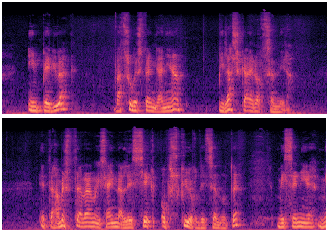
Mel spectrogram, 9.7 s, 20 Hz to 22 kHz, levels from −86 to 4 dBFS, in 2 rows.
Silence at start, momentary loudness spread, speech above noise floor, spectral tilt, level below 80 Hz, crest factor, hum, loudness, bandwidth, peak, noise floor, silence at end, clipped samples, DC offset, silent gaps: 0 s; 10 LU; 25 dB; -5.5 dB/octave; -40 dBFS; 16 dB; none; -18 LUFS; 15.5 kHz; -2 dBFS; -43 dBFS; 0 s; under 0.1%; under 0.1%; none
